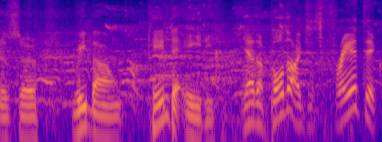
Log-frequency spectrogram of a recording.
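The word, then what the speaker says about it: Adey: So we checked the pronunciations with Coach by email as well as Coach Gane, and they told us 80, so that's how we're pronouncing A-D-E-Y.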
